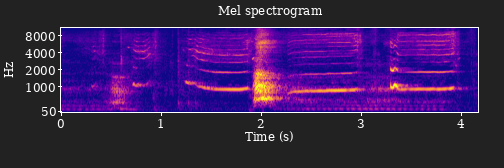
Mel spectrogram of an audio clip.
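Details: Blue Staffordshire Bull Terrier raised by cats gives a long, steady, drawn-out howl with rich overtones. A sharp bark breaks in near the middle, then the howl resumes and trails off.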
